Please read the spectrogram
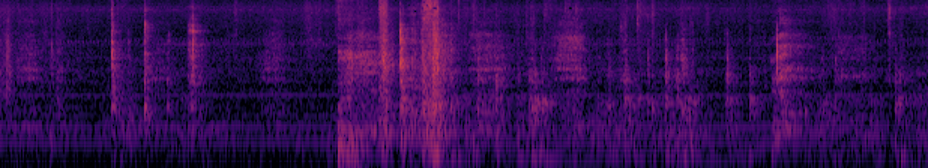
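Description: Steel compressor valve parts clinking, knocking and scraping as they are handled and worked on bolts in a bench vise. A few sharp clicks come early, a louder stretch of scraping and clinking comes about halfway through, and another knock comes near the end.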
